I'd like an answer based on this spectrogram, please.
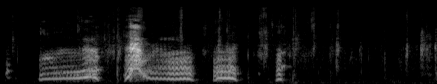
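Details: Three-week-old puppies from the J litter letting out loud, drawn-out whining cries, each lasting under a second, then a few shorter yelps and fading squeaks.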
